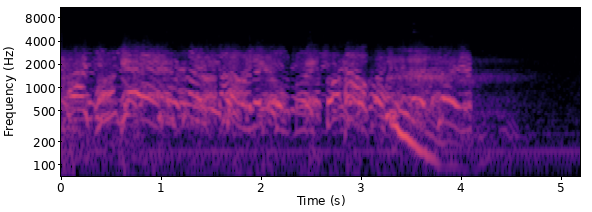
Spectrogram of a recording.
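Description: A crowd of men chatter and grumble loudly at once.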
